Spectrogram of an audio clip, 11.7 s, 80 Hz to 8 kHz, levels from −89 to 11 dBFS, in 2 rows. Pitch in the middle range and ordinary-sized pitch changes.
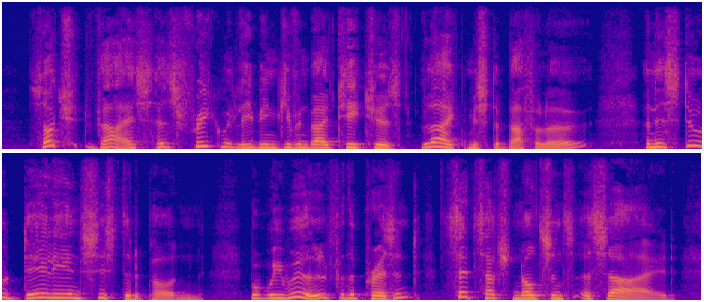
Yes: medium, 175 Hz; average, 4.2 semitones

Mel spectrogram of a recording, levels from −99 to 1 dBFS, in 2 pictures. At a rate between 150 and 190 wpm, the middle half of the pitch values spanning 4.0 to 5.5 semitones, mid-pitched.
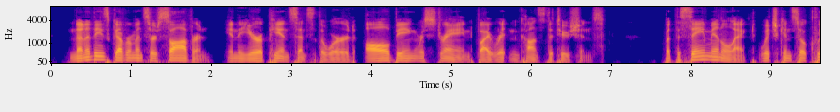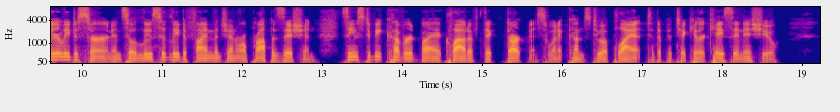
No: average, 180 wpm; average, 4.8 semitones; very low, 90 Hz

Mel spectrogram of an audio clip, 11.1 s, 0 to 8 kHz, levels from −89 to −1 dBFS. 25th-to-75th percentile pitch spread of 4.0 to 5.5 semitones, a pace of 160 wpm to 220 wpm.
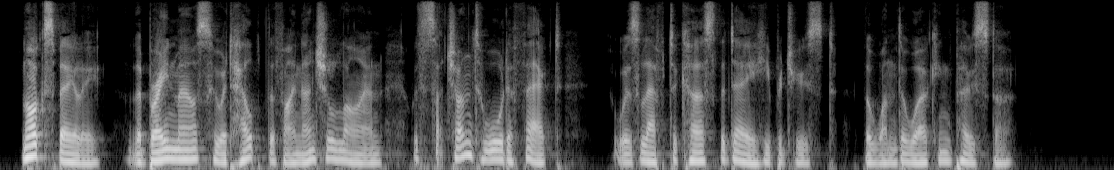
No: average, 4.8 semitones; average, 145 wpm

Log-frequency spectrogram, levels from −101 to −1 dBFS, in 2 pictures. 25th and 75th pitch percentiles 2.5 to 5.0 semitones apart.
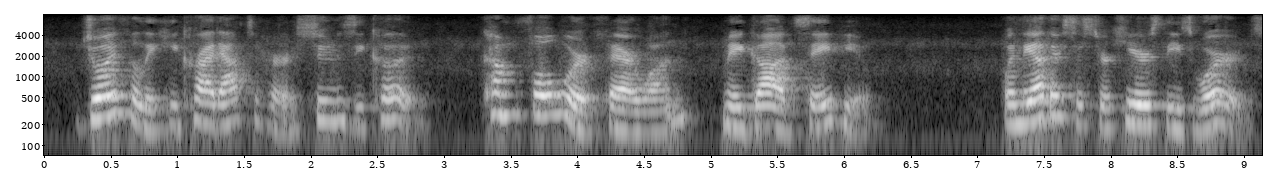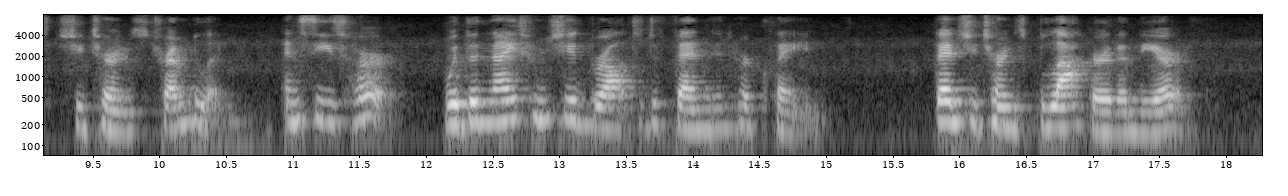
Yes: average, 4.4 semitones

